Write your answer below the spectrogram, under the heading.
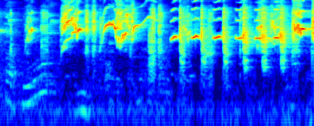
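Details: Javan myna in full song, used to provoke other mynas: dense, loud mix of squawks, twisting whistles and clicking chatter, delivered almost without pause.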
